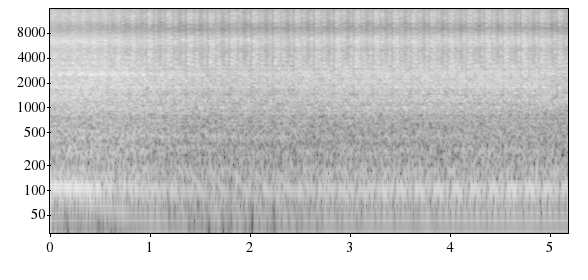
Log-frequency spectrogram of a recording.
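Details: 1999 Ford Powerstroke diesel with SES light and blinking overdrive light: heavy idle with an uneven loping beat of about four pulses a second that wavers; rough idle despite new ICP sensor and fuel filter, stalls without throttle, no smoke seen.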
